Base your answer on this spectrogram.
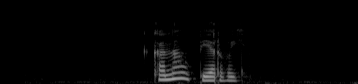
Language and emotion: Russian, neutral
